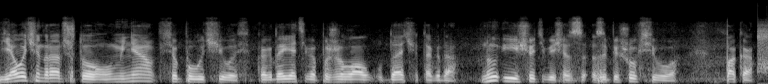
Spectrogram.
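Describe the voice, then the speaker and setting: A man with an ordinary speaking voice, medium pitch, ordinary pitch variation, very even loudness and a moderate pace, in a dry, close sound with no echo. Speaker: podcaster. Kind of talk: voice message monologue. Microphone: smartphone.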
